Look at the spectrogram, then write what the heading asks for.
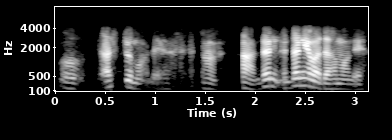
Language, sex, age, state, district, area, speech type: Sanskrit, male, 45-60, Karnataka, Bangalore Urban, urban, conversation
